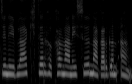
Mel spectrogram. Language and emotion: Bodo, neutral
